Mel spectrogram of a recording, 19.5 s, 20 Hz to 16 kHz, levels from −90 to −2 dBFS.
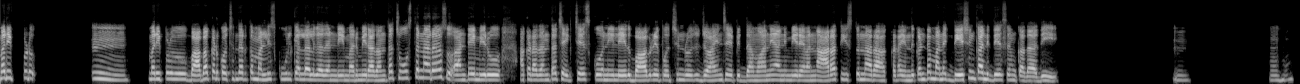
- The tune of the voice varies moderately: Yes, average, 3.2 semitones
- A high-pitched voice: Yes, high, 220 Hz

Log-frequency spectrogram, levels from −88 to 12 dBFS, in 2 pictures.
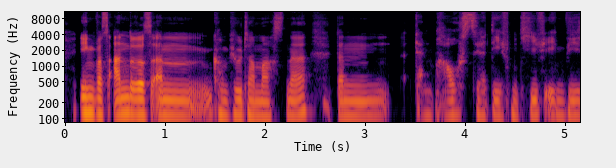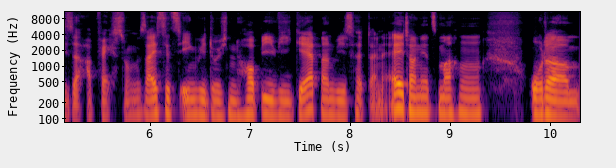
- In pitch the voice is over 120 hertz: No, low, 115 Hz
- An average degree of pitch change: No, narrow, 2.0 semitones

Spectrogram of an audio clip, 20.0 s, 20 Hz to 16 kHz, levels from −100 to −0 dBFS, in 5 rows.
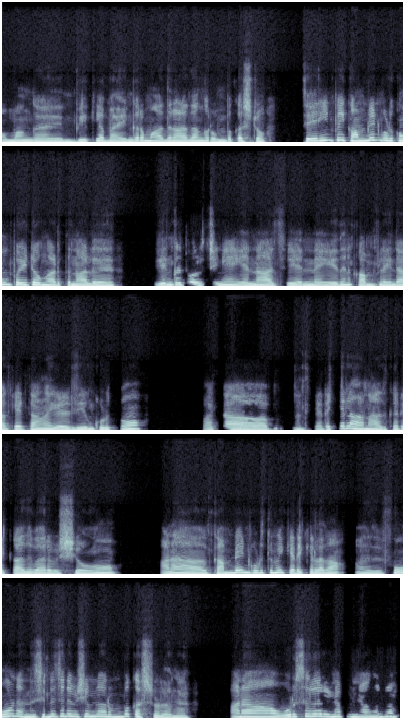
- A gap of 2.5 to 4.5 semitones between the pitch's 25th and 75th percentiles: No, average, 4.9 semitones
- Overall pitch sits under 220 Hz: Yes, high, 195 Hz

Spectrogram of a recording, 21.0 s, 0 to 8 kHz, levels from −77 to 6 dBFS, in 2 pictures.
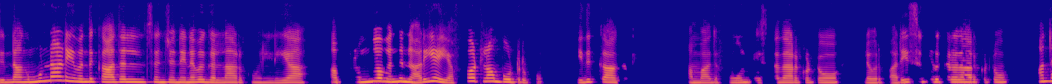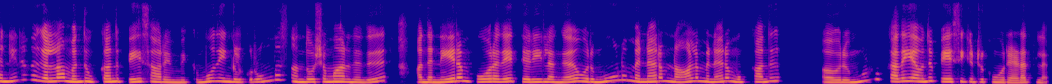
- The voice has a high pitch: Yes, high, 240 Hz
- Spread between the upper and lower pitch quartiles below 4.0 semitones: No, average, 4.3 semitones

